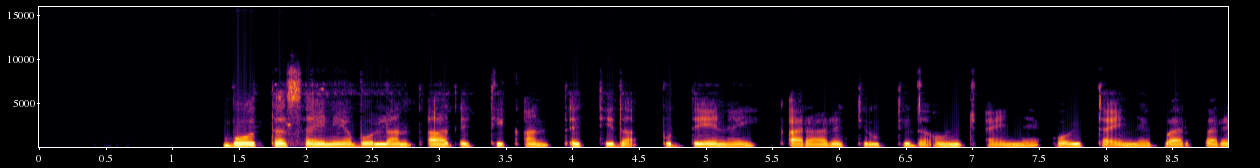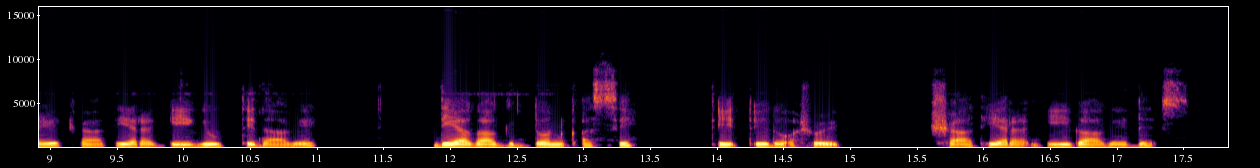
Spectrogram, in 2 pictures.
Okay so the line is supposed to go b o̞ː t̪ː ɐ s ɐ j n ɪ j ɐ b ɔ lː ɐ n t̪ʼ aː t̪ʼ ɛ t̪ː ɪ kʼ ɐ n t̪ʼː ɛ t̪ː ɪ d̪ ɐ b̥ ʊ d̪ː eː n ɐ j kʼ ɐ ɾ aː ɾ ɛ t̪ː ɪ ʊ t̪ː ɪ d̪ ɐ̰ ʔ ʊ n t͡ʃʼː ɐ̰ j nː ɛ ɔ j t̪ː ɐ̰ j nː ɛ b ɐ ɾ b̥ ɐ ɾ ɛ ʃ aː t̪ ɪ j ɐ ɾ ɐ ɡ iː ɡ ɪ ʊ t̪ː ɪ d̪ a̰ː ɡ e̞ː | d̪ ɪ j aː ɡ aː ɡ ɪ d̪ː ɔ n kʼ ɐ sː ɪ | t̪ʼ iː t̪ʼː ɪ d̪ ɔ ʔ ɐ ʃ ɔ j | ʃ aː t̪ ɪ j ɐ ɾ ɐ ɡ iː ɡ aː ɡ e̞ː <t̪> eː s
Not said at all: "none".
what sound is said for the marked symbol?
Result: d̪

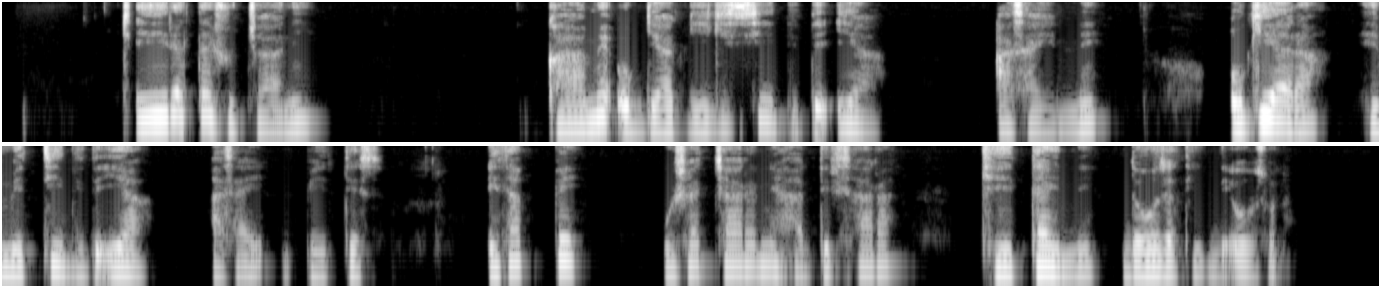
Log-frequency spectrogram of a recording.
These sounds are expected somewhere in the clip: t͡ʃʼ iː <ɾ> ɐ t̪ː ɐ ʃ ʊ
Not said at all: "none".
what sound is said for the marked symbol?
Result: ɾ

